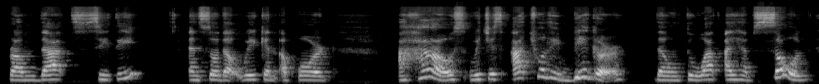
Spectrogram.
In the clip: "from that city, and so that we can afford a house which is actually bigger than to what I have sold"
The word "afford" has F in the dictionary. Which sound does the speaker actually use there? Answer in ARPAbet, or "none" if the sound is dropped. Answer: P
